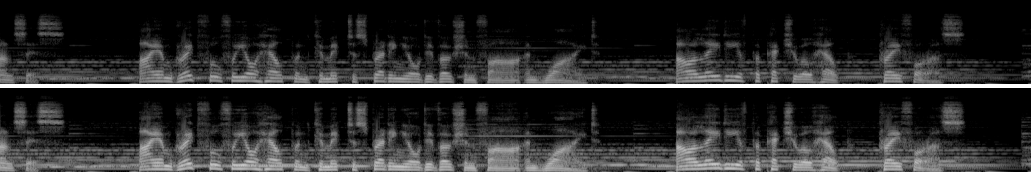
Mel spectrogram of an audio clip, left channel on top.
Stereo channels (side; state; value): left; quieter; 9.3 dB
